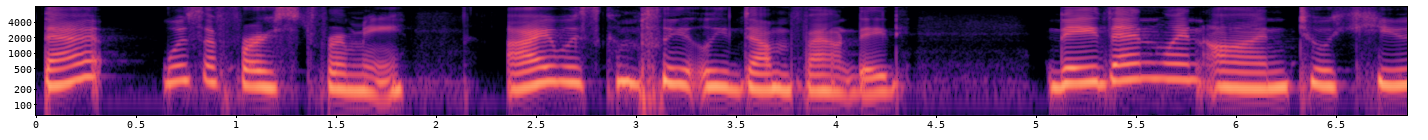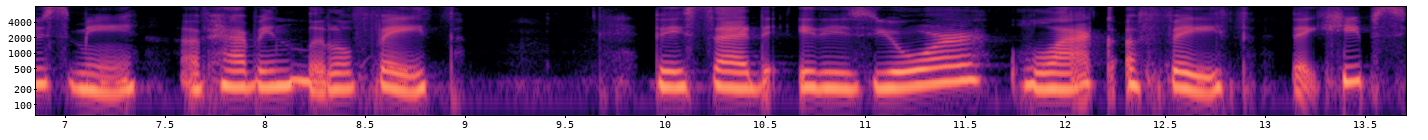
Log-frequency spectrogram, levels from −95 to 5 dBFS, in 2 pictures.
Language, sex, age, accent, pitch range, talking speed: English, female, 40-59, American, 215-250 Hz, 135 wpm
